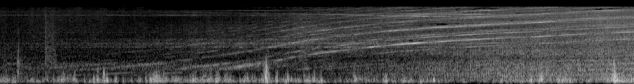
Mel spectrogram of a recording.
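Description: Align T-Rex 450 electric RC helicopter spooling up: the brushless motor and rotor head whine rising steadily in pitch and getting louder. Irregular low thumps run underneath.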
